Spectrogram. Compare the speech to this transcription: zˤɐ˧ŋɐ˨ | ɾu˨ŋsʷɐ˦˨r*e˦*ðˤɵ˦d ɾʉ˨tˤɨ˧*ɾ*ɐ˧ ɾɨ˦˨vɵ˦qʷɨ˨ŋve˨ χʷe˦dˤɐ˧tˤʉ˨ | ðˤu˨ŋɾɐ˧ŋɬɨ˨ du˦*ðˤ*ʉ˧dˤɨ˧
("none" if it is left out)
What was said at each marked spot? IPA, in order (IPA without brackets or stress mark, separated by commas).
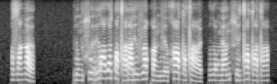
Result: e˦, ɾ, dˤ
